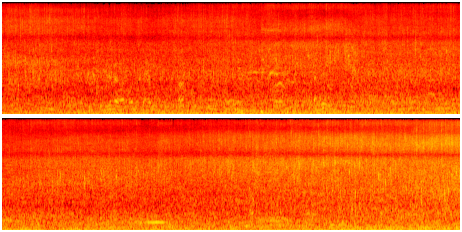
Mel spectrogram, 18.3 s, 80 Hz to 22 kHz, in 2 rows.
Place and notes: El Barri Gòtic, Barcelona, Barcelona, España - Fountain at Plaça de la Mercè
Water recording made during World Listening Day.
Barcelona, Spain, 18 July 2015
